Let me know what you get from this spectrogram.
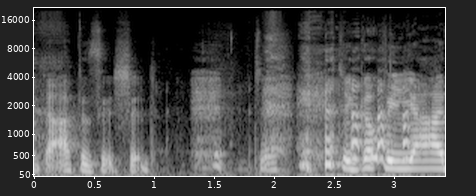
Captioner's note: laughing; chuckling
